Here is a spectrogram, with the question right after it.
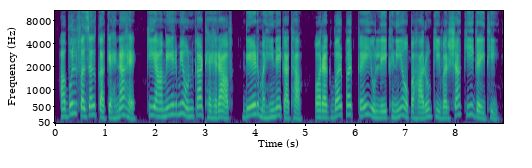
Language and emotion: Hindi, neutral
